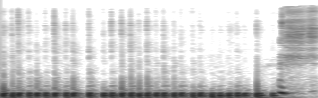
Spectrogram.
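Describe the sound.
A drum roll of rapid, evenly spaced low strokes, many hits rattling in a tight steady rhythm that cuts off abruptly near the end.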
